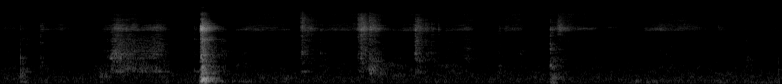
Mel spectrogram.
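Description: Stiff-bristled hand brush sweeping small fragments of broken glass across a ceramic tile floor into a plastic dustpan, in short scratchy strokes. There is a sharp knock about two seconds in and another about five and a half seconds in.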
